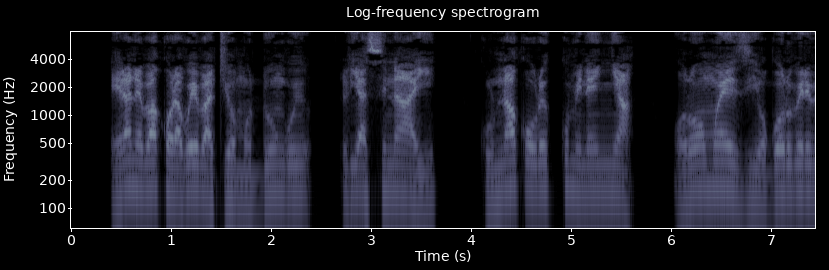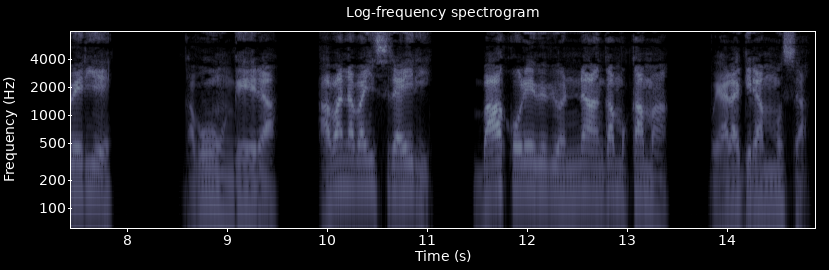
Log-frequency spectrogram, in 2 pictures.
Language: Ganda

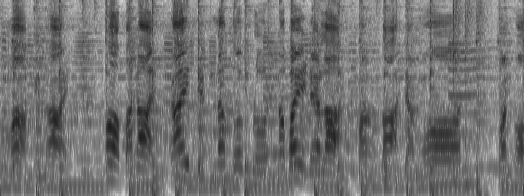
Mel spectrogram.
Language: Thai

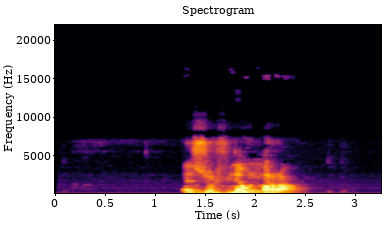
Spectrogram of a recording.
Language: Kabyle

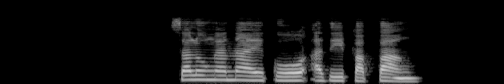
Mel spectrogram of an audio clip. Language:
Sakizaya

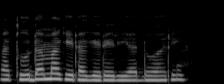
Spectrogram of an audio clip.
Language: Kikuyu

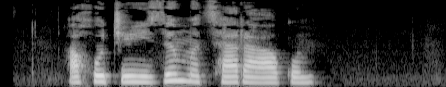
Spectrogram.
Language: Abkhazian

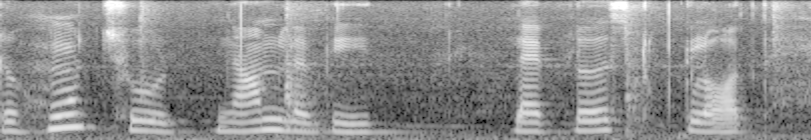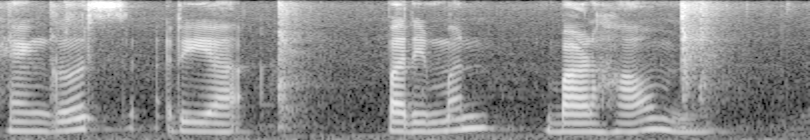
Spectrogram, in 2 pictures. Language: Santali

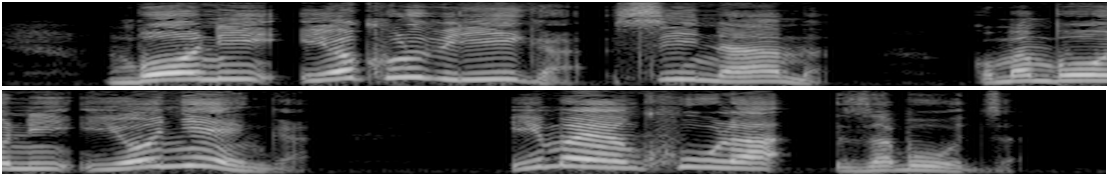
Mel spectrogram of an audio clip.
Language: Nyanja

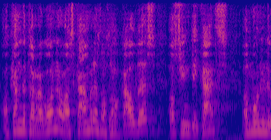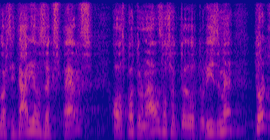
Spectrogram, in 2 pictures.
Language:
Catalan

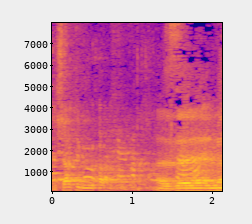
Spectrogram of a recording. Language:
Hebrew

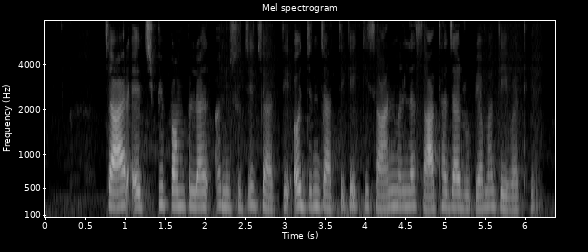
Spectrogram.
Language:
Chhattisgarhi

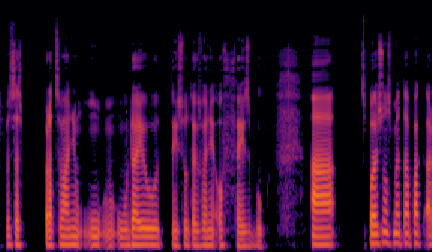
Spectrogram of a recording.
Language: Czech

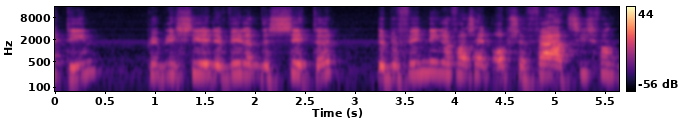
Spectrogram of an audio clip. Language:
Dutch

